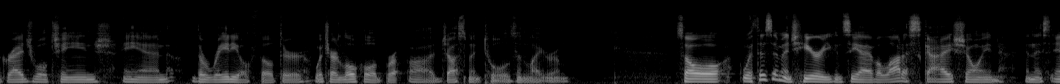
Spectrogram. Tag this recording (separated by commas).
Speech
